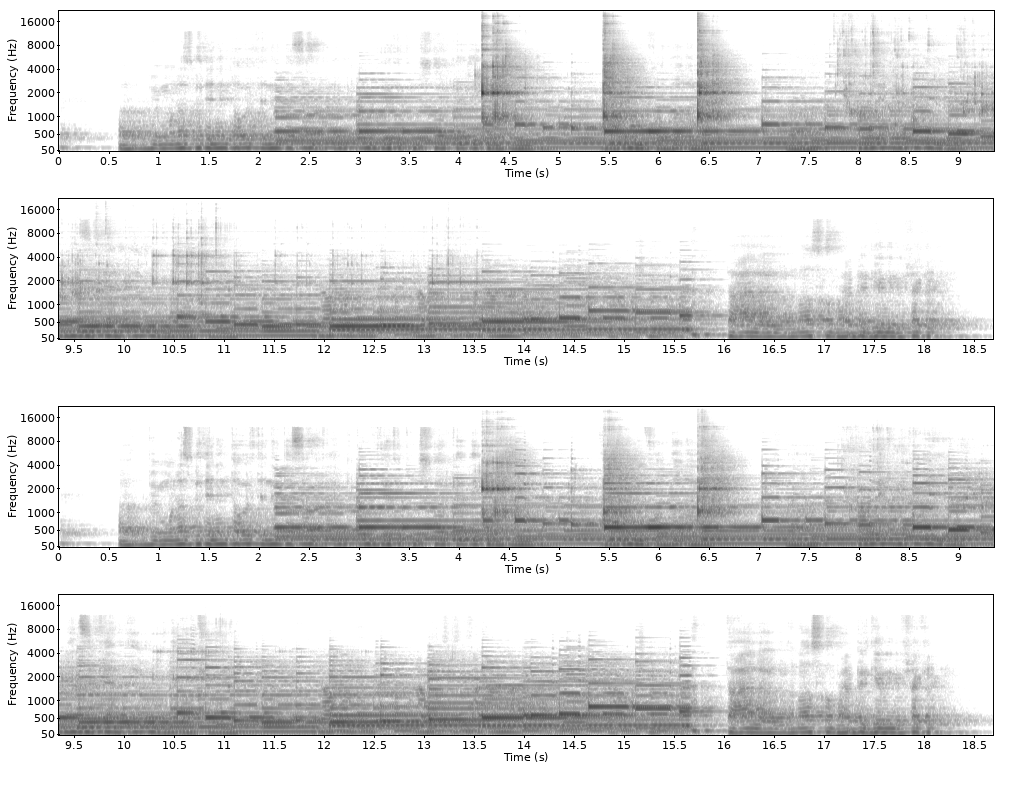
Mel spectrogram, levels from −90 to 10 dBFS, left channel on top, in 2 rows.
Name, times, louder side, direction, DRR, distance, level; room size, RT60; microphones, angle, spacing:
voice 1, 0.6-4.9 5.4-6.6 7.2-11.1 16.0-18.1, right 1 dB, 45° right, 0 dB, 6.7 m, -36 dB
sound 1, 2.1-15.7, right 3 dB, 90° right, 1.9 m, -28 dB
Water / Liquid, 4.1-5.1 5.4-13.7, left 5 dB, 75° left, 6.1 m, -36 dB
voice 2, 11.9-12.6 12.8-15.8 17.2-17.3, equal, 25° right, 0 dB, 7.7 m, -41 dB
30.0 x 28.0 x 6.9 m, 0.97 s
head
